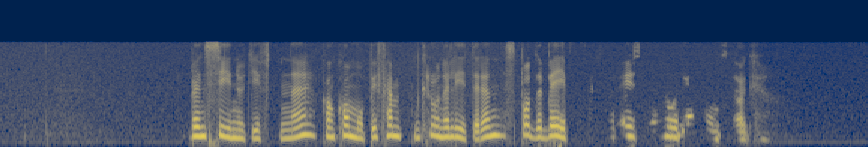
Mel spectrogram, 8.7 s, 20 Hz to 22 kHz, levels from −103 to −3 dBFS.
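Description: A speech recording in which, from 5.68 to 7.41 s, the talker's level drops sharply, by around 35 dB at its deepest, with the losses adding up to roughly one and a half seconds. On a waveform the envelope collapses in uneven chunks; on a spectrogram the energy thins and vanishes in patches below the 8 kHz ceiling set by the call's microphone processing. This is speech suppressed in double talk, likely an echo canceller muting the near talker while the far side spoke.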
